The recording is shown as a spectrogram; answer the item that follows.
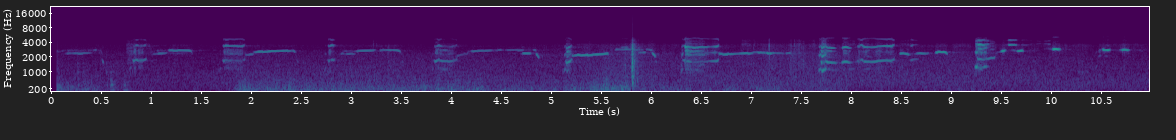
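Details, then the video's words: Male white-tailed eagle at its nest on 15 April 2013, calling in alarm at intruders near the nesting territory: high, thin whistled yelps in irregular bursts, some notes flat and others sliding, with occasional sharp knocks and clicks. "Male White-tailed Eagle brings prey. Intruder alarm!"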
